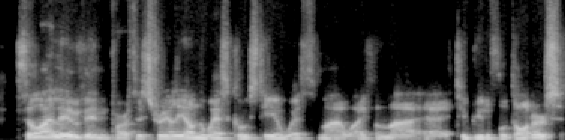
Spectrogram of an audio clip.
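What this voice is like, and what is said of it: Non-Australian accent. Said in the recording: “that accent isn't Australian”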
